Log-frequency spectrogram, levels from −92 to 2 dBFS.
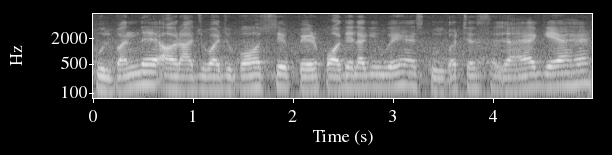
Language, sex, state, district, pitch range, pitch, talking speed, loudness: Hindi, male, Madhya Pradesh, Katni, 125-145 Hz, 135 Hz, 240 wpm, -16 LUFS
